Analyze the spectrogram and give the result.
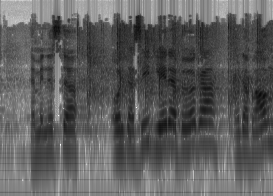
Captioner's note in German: Beifall AfD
